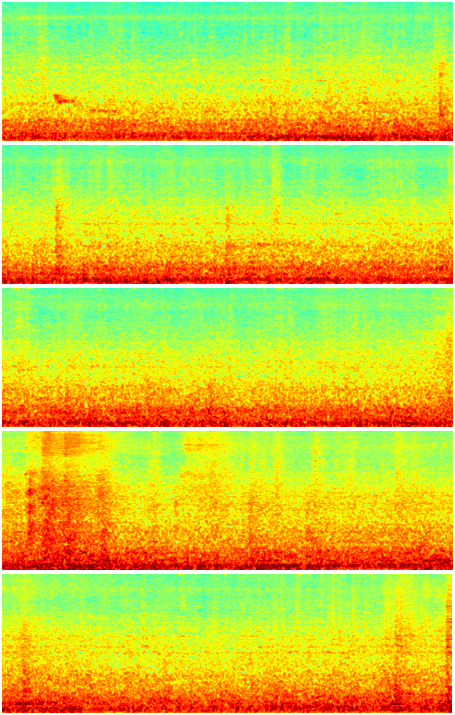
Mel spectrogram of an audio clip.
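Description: The Bihar Sampark Kranti Express moving off from a station, rumbling steadily along the track with occasional clicks. About fourteen seconds in there is a short, loud burst of noise.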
